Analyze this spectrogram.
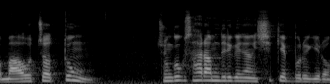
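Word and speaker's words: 毛泽东: 공화국으로 출범을 다시 하면서 모택동 중국 발음으로 마오쩌뚱 중국 사람들이 그냥 쉽게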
